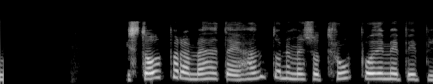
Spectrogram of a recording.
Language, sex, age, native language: Icelandic, female, 50-59, Icelandic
